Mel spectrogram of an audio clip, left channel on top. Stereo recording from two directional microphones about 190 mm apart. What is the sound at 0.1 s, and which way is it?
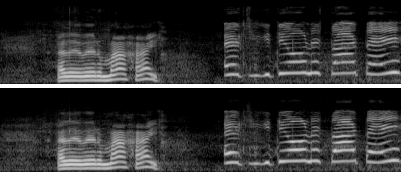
Speech, 10° left (ahead or behind).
